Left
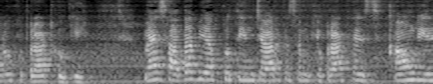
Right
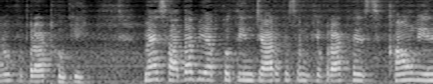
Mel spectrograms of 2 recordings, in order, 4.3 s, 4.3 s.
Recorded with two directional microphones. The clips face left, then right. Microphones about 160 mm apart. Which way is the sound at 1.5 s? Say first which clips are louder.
Right 5 dB; 35° right (ahead or behind).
